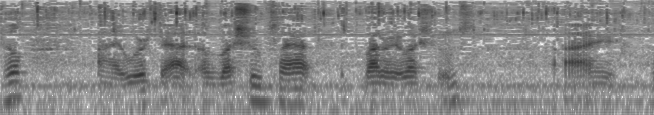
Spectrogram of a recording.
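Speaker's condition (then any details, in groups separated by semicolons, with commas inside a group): ALS; still able to talk, articulate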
